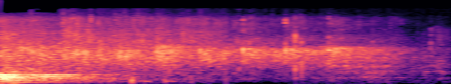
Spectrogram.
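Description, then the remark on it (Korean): An audience gives God glory with big applause after a worship song, a dense wash of many hands that stays steady and then gradually tapers off over a few seconds, with a low hum beneath at the start. “우리를 사랑하신 하나님께 우리 큰 박수로 영광 올려드리겠습니다.”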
